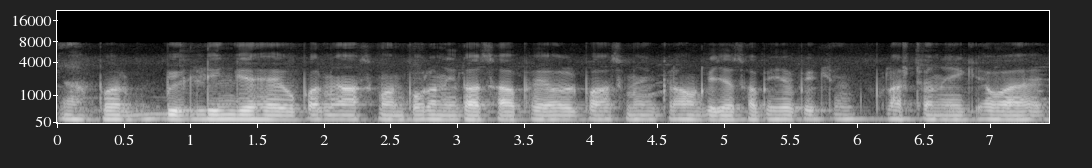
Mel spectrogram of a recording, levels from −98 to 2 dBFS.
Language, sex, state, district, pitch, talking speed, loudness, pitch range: Hindi, male, Uttar Pradesh, Jalaun, 115 Hz, 210 wpm, -19 LUFS, 115-120 Hz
